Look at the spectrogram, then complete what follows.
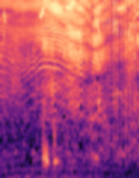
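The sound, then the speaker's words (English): Dolphin clicks and squeaks recorded by a research team: a rapid, zipper-like buzz of clicks with thin, high-pitched squeaks sweeping upward over a steady hiss, lasting about two seconds with no voices. “That's like, there's like a clicking, kind of squeaking sound that they make.”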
